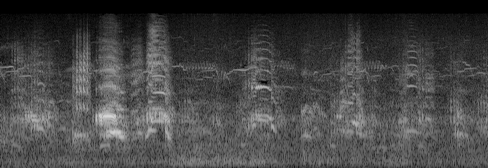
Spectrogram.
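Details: A female white-naped crane opens the courtship unison call with fast, high, short notes, and the male answers with longer, lower pulsed calls; loud trumpeting honks in a rough duet, bursts about every second with shorter answering notes between.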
